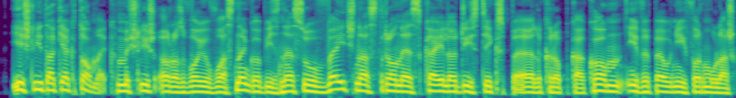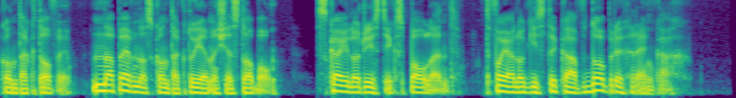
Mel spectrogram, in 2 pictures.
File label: Polish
